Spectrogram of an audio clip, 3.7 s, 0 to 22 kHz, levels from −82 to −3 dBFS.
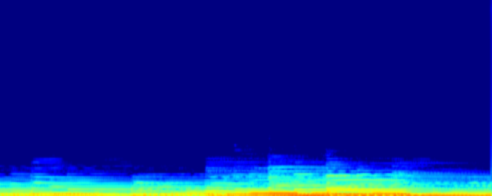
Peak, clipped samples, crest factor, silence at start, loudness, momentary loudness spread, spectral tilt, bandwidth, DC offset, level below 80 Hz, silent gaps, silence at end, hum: -12 dBFS; under 0.1%; 14 dB; 0 s; -26 LUFS; 10 LU; -12 dB/octave; 4.4 kHz; under 0.1%; -50 dBFS; none; 0 s; none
